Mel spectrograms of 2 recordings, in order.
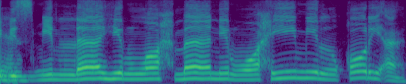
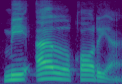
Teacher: hamzah wasal itu ketika diwasolkan dia menjadi hilang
